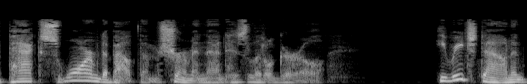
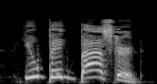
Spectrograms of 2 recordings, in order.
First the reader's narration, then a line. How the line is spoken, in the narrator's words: The woman began screaming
